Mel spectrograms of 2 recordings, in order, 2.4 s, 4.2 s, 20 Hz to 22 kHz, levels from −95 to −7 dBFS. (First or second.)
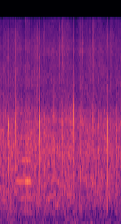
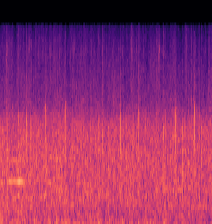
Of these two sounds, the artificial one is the first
